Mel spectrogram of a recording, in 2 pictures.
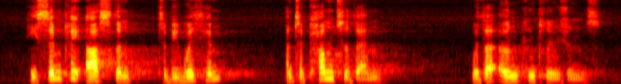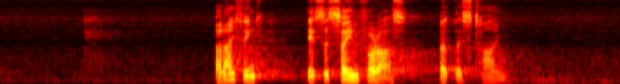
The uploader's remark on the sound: At a special Mass for carers at Newcastle Cathedral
